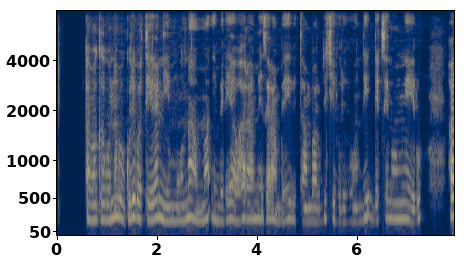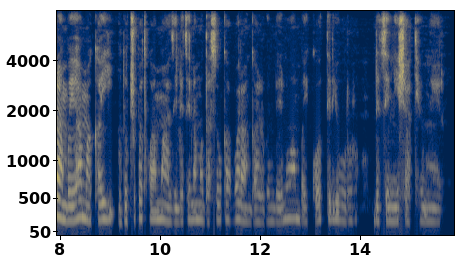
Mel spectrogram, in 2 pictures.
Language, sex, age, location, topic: Kinyarwanda, female, 25-35, Huye, government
